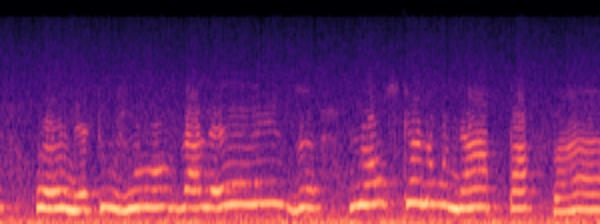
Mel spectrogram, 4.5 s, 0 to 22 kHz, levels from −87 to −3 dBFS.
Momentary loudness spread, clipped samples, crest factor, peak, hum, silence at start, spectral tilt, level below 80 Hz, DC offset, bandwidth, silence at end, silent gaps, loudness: 6 LU; under 0.1%; 10 dB; -6 dBFS; none; 0 s; -8 dB/octave; -28 dBFS; under 0.1%; 9.4 kHz; 0 s; none; -17 LUFS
